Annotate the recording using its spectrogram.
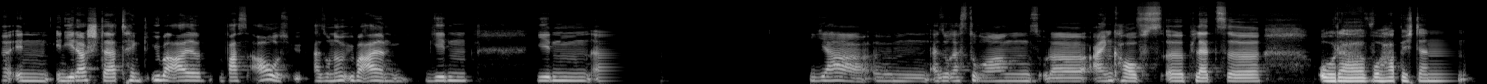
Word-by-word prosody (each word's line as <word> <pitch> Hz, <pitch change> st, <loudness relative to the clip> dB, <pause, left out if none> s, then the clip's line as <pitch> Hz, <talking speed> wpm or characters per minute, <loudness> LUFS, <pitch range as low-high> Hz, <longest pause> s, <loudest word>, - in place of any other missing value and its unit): in 165 Hz, +3 st, -3 dB
in 165 Hz, -, -3 dB
jeder 180 Hz, +3 st, +4 dB
Stadt 170 Hz, -1 st, +2 dB
hängt 175 Hz, -2 st, -3 dB
überall 180 Hz, -3 st, +2 dB
was 170 Hz, +1 st, -1 dB
aus. 210 Hz, -6 st, -1 dB
Ü 275 Hz, 0 st, -11 dB
also, 165 Hz, 0 st, -7 dB
ne, 180 Hz, +3 st, -1 dB
überall 180 Hz, -2 st, +2 dB
in 150 Hz, -1 st, -14 dB
jedem 175 Hz, +1 st, -3 dB, 0.6 s
jedem, 175 Hz, 0 st, -2 dB
äh 160 Hz, 0 st, -10 dB, 1.9 s
Ja, 175 Hz, -4 st, -3 dB
ähm, 155 Hz, -2 st, -10 dB
also, 160 Hz, +2 st, -5 dB
Restaurants 160 Hz, -1 st, -6 dB
oder 150 Hz, +1 st, -2 dB
Einkaufs, 155 Hz, -1 st, +1 dB
äh, 160 Hz, 0 st, +1 dB
Plätze 155 Hz, -1 st, +2 dB, 0.6 s
oder 155 Hz, -1 st, +6 dB
wo 165 Hz, -2 st, +4 dB
habe 165 Hz, +1 st, +2 dB
ich 150 Hz, -, 0 dB
denn 160 Hz, +7 st, -4 dB
165 Hz, 115 wpm, -21 LUFS, 155-175 Hz, 1.9 s, oder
